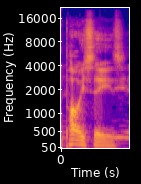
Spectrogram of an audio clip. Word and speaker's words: Pisces: Pisces. You said pieces.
